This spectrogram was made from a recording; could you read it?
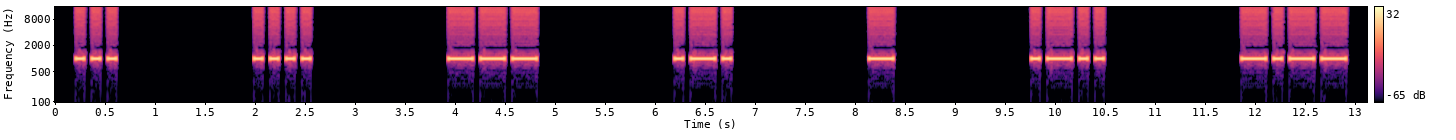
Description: Morse code, heard as a keyed tone, about 15 wpm, spaced as for 5 wpm, 1000 Hz. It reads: SHORTLY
